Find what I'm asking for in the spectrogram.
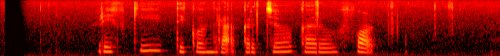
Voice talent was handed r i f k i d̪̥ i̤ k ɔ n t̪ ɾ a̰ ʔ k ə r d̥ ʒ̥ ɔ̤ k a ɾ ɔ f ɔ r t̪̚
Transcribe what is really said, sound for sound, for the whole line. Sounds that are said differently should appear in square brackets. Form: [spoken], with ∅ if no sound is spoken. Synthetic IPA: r i f k i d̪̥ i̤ k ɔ n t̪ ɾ a̰ ʔ k ə r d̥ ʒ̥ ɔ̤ k a ɾ [o] f ɔ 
